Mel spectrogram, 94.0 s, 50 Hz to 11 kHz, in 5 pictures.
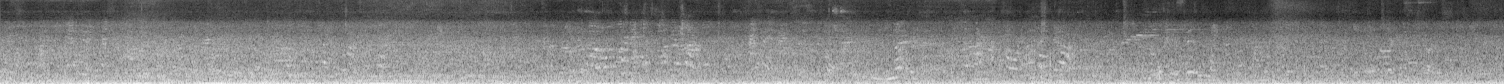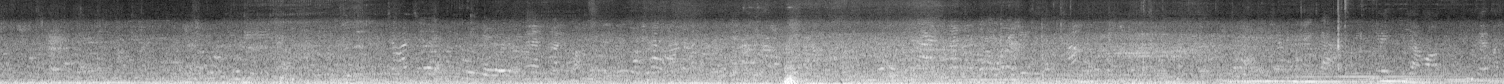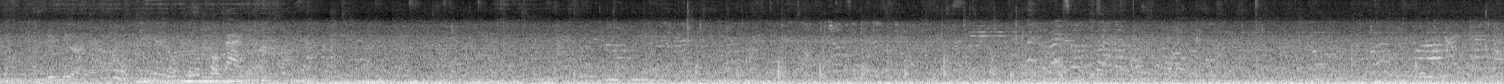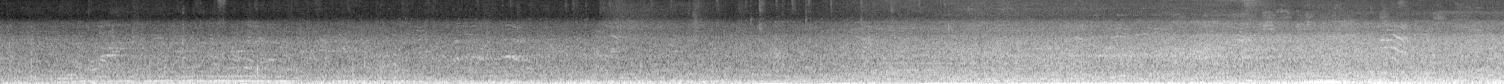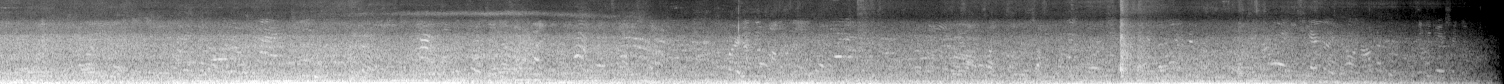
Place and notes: {
  "title": "Nanjing W. Rd., Taipei - walking on the Road",
  "date": "2014-02-06 14:10:00",
  "description": "walking on the Road, Traffic Sound, Through a variety of different shops, Binaural recordings, Zoom H4n+ Soundman OKM II",
  "latitude": "25.05",
  "longitude": "121.52",
  "timezone": "Asia/Taipei"
}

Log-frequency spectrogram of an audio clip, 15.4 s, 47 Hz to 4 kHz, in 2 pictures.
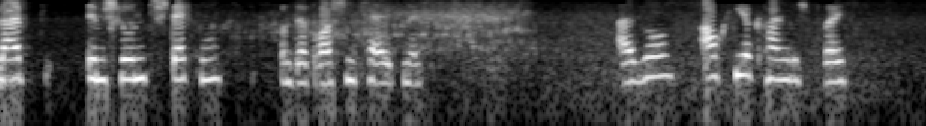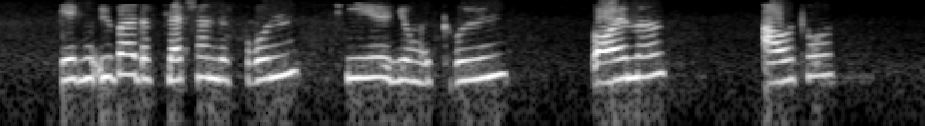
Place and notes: {
  "title": "Münztelefon, Urbanstraße, Berlin - Boulespielfeld auf der Verkehrsinsel 22.04.2007 13:06:29",
  "latitude": "52.49",
  "longitude": "13.41",
  "altitude": "39",
  "timezone": "GMT+1"
}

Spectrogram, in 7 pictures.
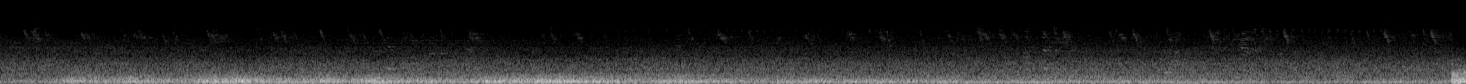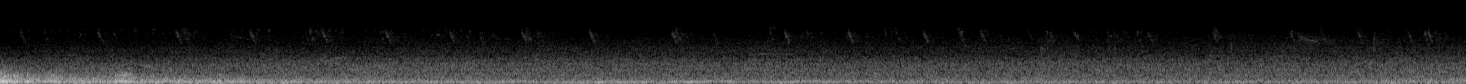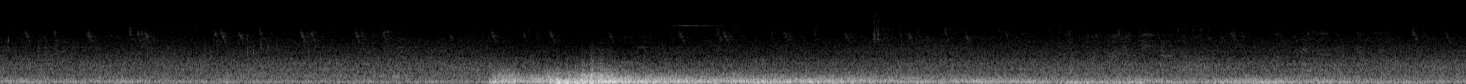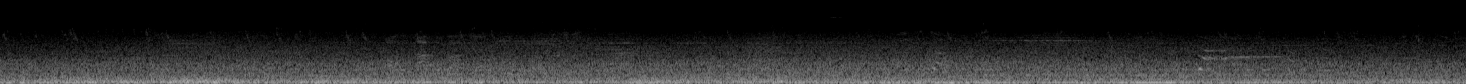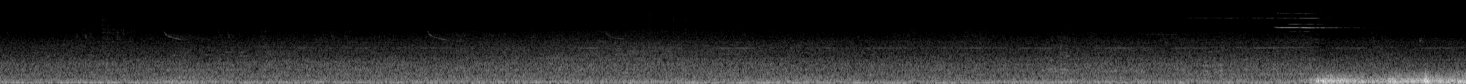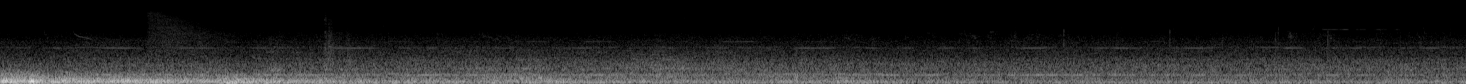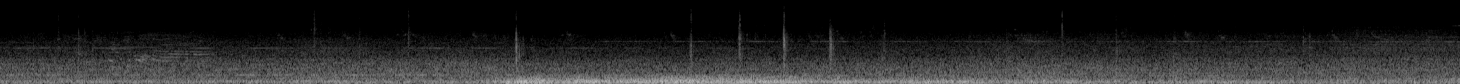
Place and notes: {
  "title": "碧潭, Xindian Dist., New Taipei City - Thunder and birds",
  "date": "2015-07-28 15:04:00",
  "description": "Sitting on the embankment side, Viaduct below, Thunder\nZoom H2n MS+ XY",
  "latitude": "24.96",
  "longitude": "121.54",
  "altitude": "18",
  "timezone": "Asia/Taipei"
}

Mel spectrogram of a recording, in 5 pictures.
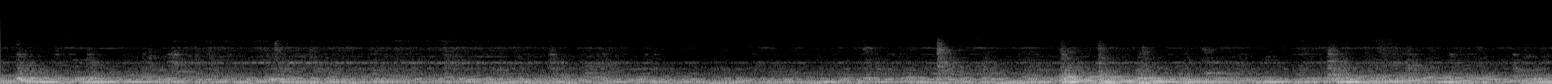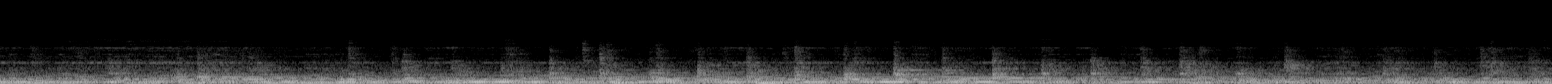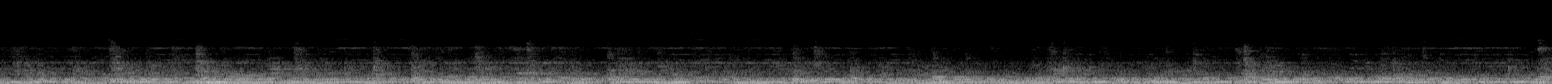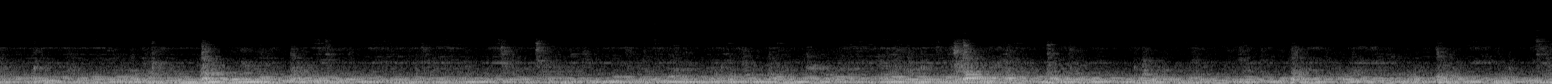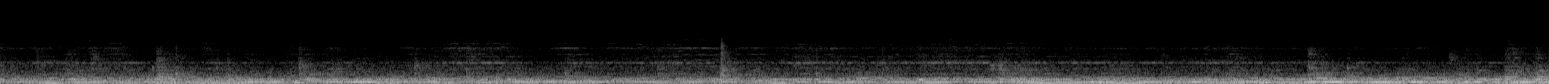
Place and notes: {
  "title": "Parallel sonic worlds: Millennium Bridge deep drone, Thames Embankment, London, UK - Millennium Bridge wires singing in the wind",
  "date": "2022-05-16 14:02:00",
  "description": "The sound of winds in the wires of the bridge picked up by a contact mic. The percussive sounds are the resonance of footsteps and rolling cases.",
  "latitude": "51.51",
  "longitude": "-0.10",
  "altitude": "3",
  "timezone": "Europe/London"
}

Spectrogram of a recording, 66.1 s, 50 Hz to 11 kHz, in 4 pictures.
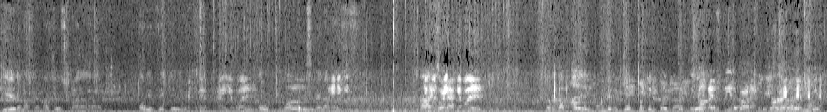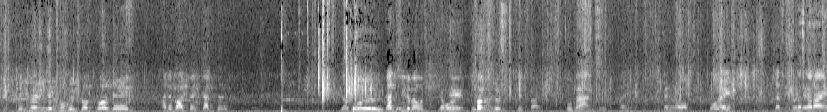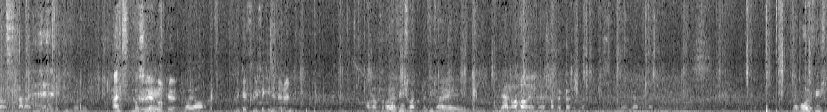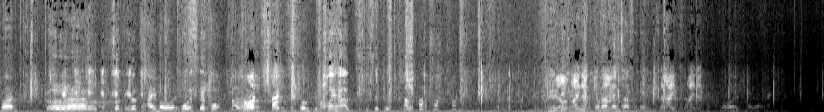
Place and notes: {
  "title": "erkrath, leo heinen platz - boule spiel",
  "date": "2008-04-18 13:39:00",
  "description": "tägliches, morgendliches spielritual einer gemeinschaft älterer menschen - aufnahme im frühjahr 07\nproject: :resonanzen - neanderland soundmap nrw: social ambiences/ listen to the people - in & outdoor nearfield recordings",
  "latitude": "51.22",
  "longitude": "6.91",
  "altitude": "57",
  "timezone": "Europe/Berlin"
}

